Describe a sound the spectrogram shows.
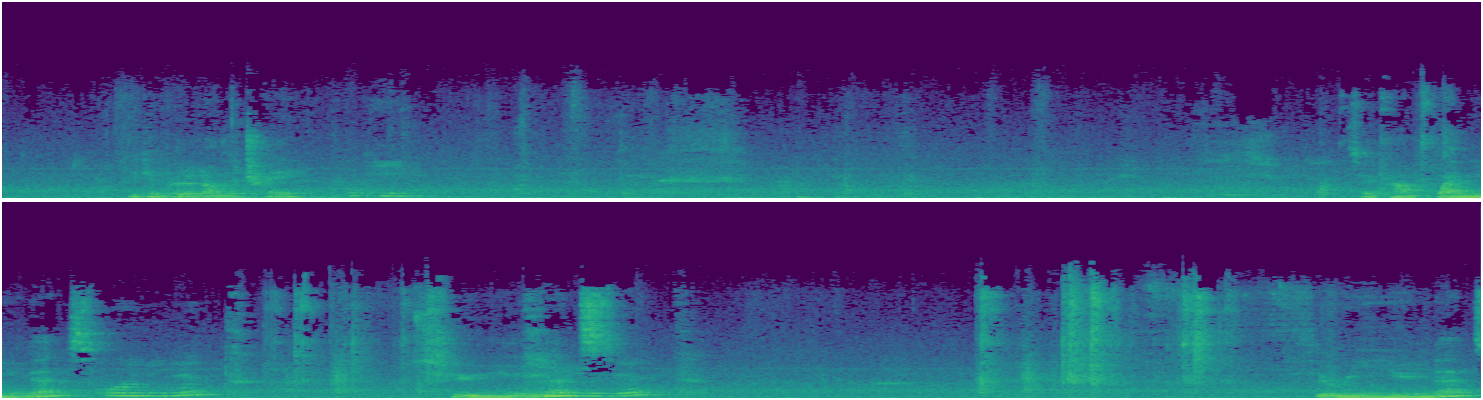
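A young woman speaks calmly and gently nearby.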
